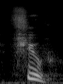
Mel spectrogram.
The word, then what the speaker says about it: PHEW: PHEW is how you say that, like, it's a kind of like a release or a relief kind of thing.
